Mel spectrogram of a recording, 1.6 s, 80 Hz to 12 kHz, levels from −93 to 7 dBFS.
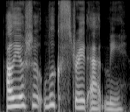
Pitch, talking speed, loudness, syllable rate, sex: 235 Hz, 185 wpm, -21 LUFS, 5.0 syllables/s, female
